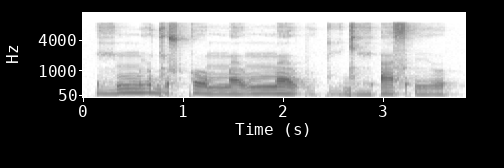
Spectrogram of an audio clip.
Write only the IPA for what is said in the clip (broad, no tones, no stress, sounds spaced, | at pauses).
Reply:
e̤ mː ɨ ʊ̯ ɡʲ o s k o mː ɐ ʊ̯ mː ɐ ʊ̯ p ṳ k i̤ ɡʲ e̤ ʔ a s ʔ ɨ ʊ̯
